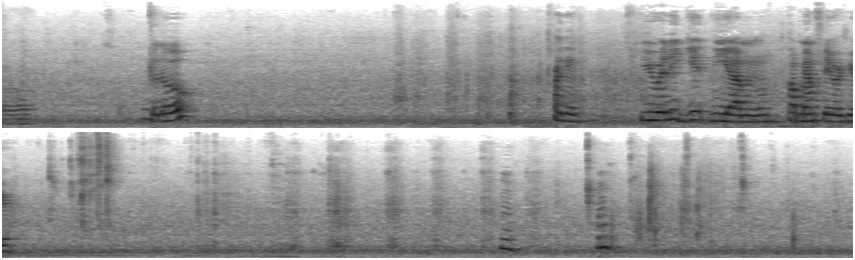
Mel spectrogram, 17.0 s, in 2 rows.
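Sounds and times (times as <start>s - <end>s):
person chewing potato chips: 9.0s - 17.0s.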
